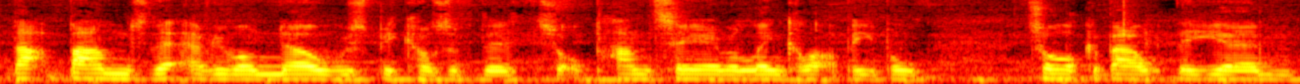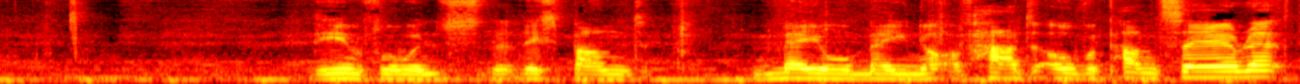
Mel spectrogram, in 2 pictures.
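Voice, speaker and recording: A man's voice: mid-range voice, level tone, measured pace, darkish tone, faint music behind, low-quality recording. A man giving casual, unscripted show-and-tell commentary as a host, in a hesitant, matter-of-fact way, often correcting himself. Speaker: host of a music collection video.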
